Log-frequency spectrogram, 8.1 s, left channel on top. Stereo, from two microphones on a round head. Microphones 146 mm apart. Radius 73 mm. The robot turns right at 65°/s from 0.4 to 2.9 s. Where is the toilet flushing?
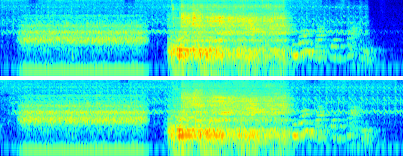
75° left (ahead or behind), 2.5 m.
